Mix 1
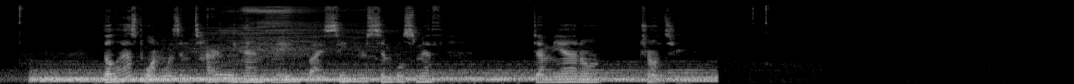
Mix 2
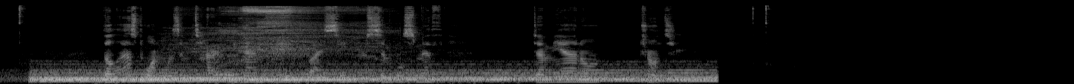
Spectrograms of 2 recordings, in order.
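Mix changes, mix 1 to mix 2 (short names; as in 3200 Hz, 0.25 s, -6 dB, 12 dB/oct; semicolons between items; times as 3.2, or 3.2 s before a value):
speech -6.0 dB; first sound: add low shelf 160 Hz +6.5 dB; master: add tilt +3 dB/oct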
